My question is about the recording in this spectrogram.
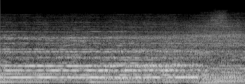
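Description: Parade music with a choir singing a long-held chord; the chord changes at the very end.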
